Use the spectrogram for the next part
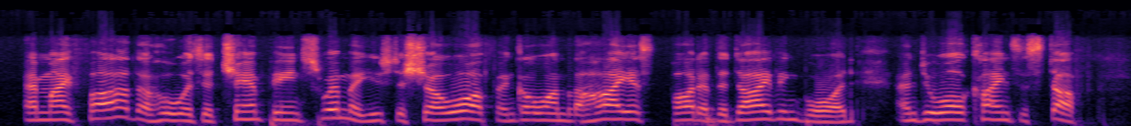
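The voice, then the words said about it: Brooklyn New York accent. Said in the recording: “I have my accent. You know, people say you have such a New York accent. I say, no, it's Brooklyn.”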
